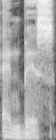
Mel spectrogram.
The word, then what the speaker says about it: NNBIS: The White House stressed that NNBIS, which insiders pronounced NBIS, was not supposed to run anything.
